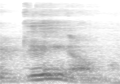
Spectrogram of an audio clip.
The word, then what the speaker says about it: gam: It rhymes with spam. Ham. What is it? Green eggs and ham. Yeah. What is it? It's called a gam.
